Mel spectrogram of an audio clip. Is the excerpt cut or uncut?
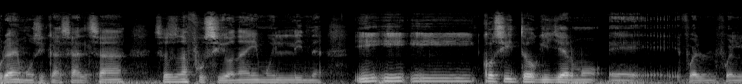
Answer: uncut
